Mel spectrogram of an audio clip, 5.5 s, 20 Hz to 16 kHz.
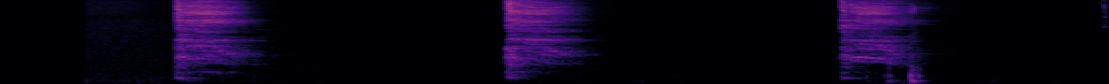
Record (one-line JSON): {"three_cough_length": "5.5 s", "three_cough_amplitude": 2991, "three_cough_signal_mean_std_ratio": 0.36, "survey_phase": "alpha (2021-03-01 to 2021-08-12)", "age": "18-44", "gender": "Male", "wearing_mask": "No", "symptom_cough_any": true, "symptom_fatigue": true, "symptom_headache": true, "symptom_change_to_sense_of_smell_or_taste": true, "symptom_loss_of_taste": true, "symptom_onset": "3 days", "smoker_status": "Never smoked", "respiratory_condition_asthma": false, "respiratory_condition_other": false, "recruitment_source": "Test and Trace", "submission_delay": "2 days", "covid_test_result": "Positive", "covid_test_method": "RT-qPCR", "covid_ct_value": 21.1, "covid_ct_gene": "ORF1ab gene", "covid_ct_mean": 21.8, "covid_viral_load": "73000 copies/ml", "covid_viral_load_category": "Low viral load (10K-1M copies/ml)"}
